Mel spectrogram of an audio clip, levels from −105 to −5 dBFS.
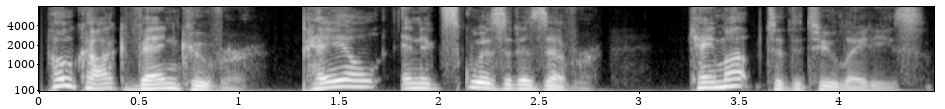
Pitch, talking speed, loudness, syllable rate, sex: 135 Hz, 175 wpm, -18 LUFS, 5.6 syllables/s, male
